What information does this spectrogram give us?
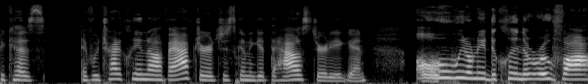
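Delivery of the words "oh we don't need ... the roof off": lazy put-on southern drawl, raised and high. Recalling the other speaker's answer about the roof, southern drawl imitating Corey. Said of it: "You gave me a southern drawl".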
